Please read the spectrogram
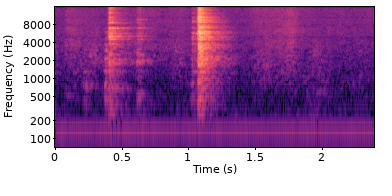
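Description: Cutlery clinking against dishes: two short clatters about two-thirds of a second apart, the second louder.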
